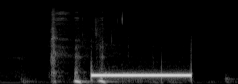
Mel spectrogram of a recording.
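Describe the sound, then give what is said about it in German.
A telephone dial tone heard while placing a call: one loud, steady, mid-pitched hum lasting about a second, cutting off abruptly, with a few clicks and handling noises just before it starts. “ich höre ein Amt.”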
